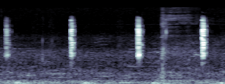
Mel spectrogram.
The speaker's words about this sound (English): Today we're going to be talking about time. T-I-M-E, as in the tick of a clock.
